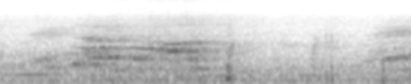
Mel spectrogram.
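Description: Faint voices in the background, sounding like children at play, wavering through the first second, with one short click a little after one second in.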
